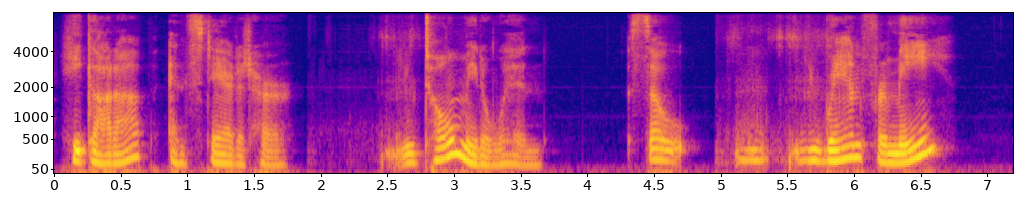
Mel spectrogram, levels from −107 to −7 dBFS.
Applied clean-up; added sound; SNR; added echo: neural separator model SepFormer DNS4.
